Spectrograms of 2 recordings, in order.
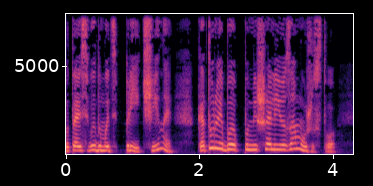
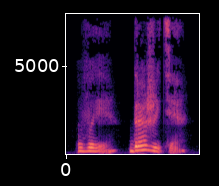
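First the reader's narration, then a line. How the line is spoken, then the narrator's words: Tender whisper. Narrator (Russian): прошептал он, в бирюзовых глазах светились нежность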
